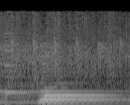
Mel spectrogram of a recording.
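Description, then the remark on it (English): A church audience claps in thanks to the church's sound people in a dense, steady patter of applause, with sustained musical tones swelling underneath partway through. No one speaks. “Let's give them a hand clap of thanks.”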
